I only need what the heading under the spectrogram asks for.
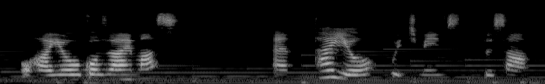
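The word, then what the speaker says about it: たいよう: Notice that Y-O-U, yo, is pronounced like yo, not you. When the O sound is next to the U sound, it is pronounced like O, the long O sound, yo.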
